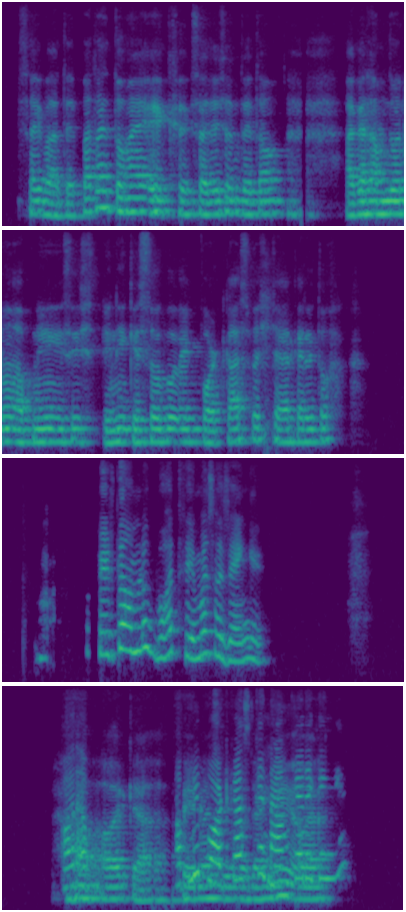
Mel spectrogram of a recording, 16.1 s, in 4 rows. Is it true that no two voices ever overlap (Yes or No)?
No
